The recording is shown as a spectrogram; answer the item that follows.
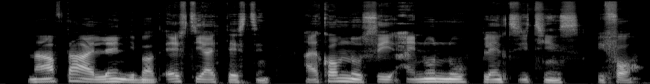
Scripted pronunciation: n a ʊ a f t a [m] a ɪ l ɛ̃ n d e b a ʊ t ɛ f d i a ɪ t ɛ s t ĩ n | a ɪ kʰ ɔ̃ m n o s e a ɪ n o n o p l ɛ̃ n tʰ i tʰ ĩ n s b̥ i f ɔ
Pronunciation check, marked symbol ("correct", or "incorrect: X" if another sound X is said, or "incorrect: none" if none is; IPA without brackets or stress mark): incorrect: none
